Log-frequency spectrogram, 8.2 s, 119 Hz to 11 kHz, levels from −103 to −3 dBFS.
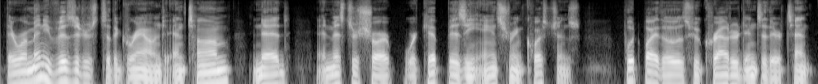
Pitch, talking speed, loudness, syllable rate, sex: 100 Hz, 190 wpm, -20 LUFS, 5.5 syllables/s, male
